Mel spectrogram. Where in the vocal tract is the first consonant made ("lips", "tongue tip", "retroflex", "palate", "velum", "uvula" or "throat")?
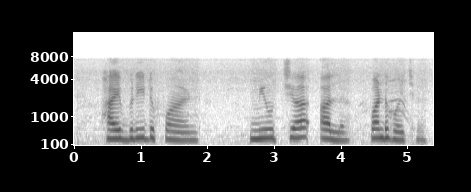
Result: throat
